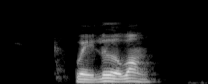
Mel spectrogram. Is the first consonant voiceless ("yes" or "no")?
no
